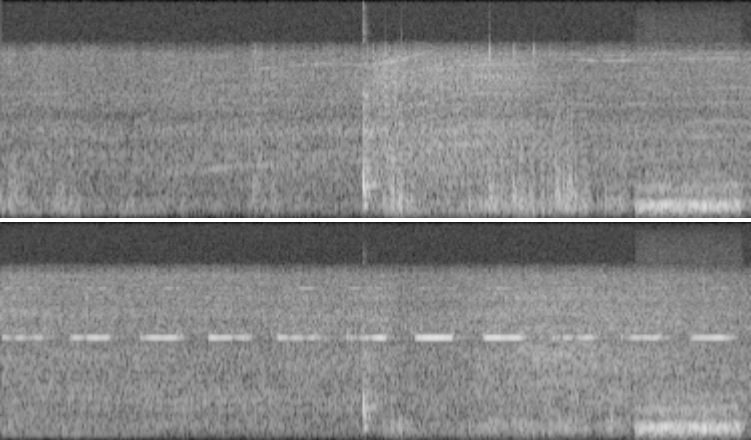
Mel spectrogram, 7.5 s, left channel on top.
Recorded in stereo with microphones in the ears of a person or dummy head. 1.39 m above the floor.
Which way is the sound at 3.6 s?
70° left (ahead or behind).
